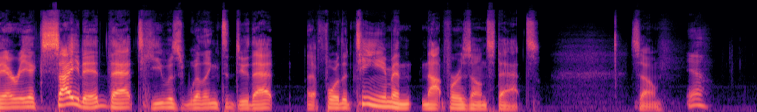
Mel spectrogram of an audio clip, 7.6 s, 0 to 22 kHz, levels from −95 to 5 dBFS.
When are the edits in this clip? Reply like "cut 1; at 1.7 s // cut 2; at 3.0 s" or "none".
none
